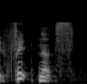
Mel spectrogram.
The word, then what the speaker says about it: fitness: 所以 fitness 也可以指健康或是指健身。请留意这个 t 常常会念成 stop t，也就是它阻断气流，不会把 t 念出来，但是会有一个小小的停顿音，这样念起来会比较顺。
